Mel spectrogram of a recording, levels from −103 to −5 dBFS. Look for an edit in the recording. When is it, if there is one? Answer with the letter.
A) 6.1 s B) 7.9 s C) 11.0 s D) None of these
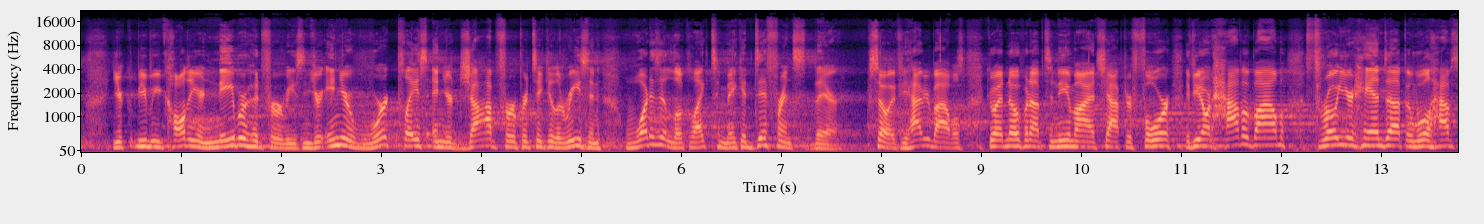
B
